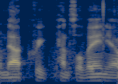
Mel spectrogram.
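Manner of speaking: normal talking voice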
